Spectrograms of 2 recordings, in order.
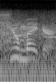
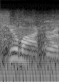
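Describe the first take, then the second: First: The middle vowel is an ay sound. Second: The middle vowel is an ah sound. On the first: The speaker calls it right. "but the girls pronounce it Shoemaker" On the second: The speaker calls it wrong. "I may have pronounced it Schumacher a few times"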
